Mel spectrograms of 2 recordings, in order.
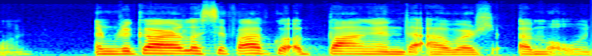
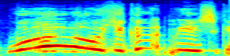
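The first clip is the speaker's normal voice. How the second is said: high, loud mimicked whoop; excited; 10 dB louder than usual. Runners discover there is music, excited. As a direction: imitate thrilled runners marvelling. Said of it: "And they're so excited".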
